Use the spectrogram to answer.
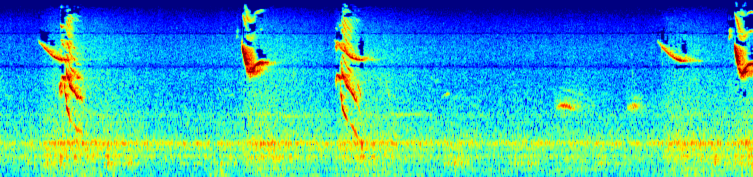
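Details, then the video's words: Juvenile Northern Flicker calling from its nest hole in a snag at the Entrance Pond, its two siblings possibly already fledged; harsh, steeply descending calls repeat about five times in ten seconds over a steady low hum. "Northern Flicker juvenile calling"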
